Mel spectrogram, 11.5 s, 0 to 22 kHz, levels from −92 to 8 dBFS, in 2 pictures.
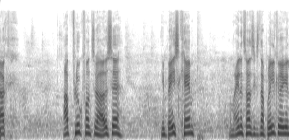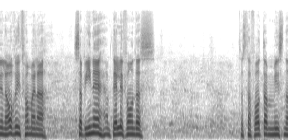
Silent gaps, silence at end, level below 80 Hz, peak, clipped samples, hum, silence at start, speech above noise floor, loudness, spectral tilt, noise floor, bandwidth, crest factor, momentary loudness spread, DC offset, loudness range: none; 0 s; -58 dBFS; -6 dBFS; under 0.1%; none; 0 s; 27 dB; -21 LUFS; -6 dB/octave; -47 dBFS; 15.5 kHz; 16 dB; 15 LU; under 0.1%; 4 LU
